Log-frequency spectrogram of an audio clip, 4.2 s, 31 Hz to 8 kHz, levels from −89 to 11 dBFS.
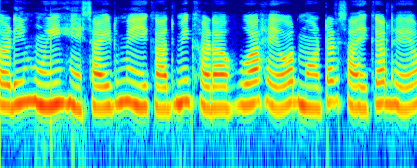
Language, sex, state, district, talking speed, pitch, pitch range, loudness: Hindi, female, Odisha, Sambalpur, 200 wpm, 245 Hz, 230-260 Hz, -13 LUFS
